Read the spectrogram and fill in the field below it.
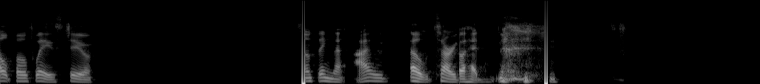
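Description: In this speech clip, a calculation twice produced infinite or invalid numbers, which were pinned to full scale for a block of about 21 ms, consistent with a 1024-sample block. At 3.02 to 3.05 s and again at 5.45 to 5.47 s, this invalid-numbers-at-full-scale fault is heard as a single loud bang, since the block is too short to separate into two pops. At 4.60 s, the recording jumps forward, dropping roughly a twentieth of a second and joining the two sides with no gap. This is likely audio missing between chunks, lost while one 2.5 s chunk closed and the next opened.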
